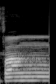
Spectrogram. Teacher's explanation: Kalau dibaca dengung, 100% dengung, fang, rongga hidung berdengung 100% itu.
